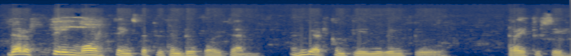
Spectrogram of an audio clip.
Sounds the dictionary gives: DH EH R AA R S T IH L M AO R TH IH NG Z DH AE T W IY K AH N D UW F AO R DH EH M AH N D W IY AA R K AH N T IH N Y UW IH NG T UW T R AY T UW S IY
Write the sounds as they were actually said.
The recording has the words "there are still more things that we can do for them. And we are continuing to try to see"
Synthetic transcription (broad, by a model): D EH R AA R S T IH L M AO R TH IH NG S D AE T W IY K AH N D UW F AO R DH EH M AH N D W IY AA R K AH N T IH N Y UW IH NG T UW T R AY T UW S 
